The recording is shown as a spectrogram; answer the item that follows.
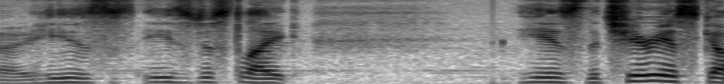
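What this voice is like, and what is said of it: Usual voice. Nothing is said of it.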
